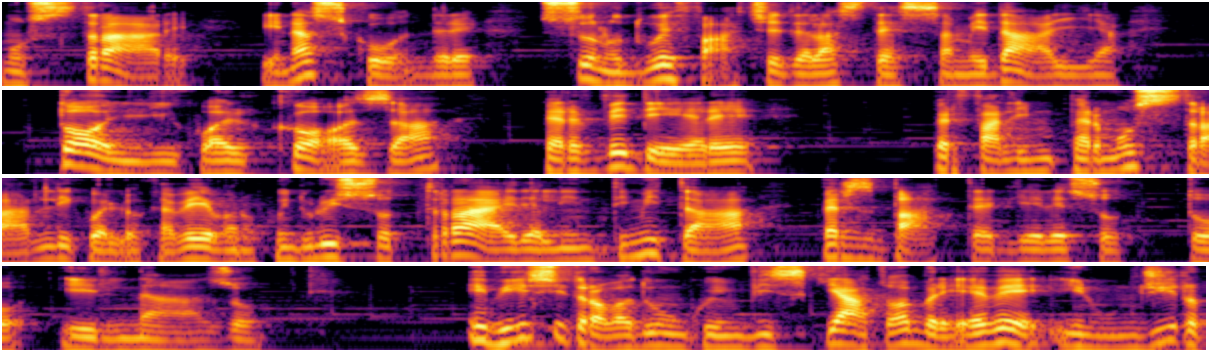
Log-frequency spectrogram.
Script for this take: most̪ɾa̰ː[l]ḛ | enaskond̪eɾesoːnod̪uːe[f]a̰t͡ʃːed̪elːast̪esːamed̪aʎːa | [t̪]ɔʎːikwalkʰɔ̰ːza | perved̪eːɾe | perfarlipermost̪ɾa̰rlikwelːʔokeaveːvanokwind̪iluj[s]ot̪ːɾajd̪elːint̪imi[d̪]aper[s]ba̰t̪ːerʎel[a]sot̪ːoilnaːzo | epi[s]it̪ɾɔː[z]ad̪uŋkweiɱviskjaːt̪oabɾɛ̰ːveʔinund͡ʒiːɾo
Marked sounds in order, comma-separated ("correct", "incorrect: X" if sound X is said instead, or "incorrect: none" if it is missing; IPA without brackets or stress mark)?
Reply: incorrect: ɾ, correct, correct, correct, incorrect: t̪, incorrect: z, incorrect: e, correct, incorrect: v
